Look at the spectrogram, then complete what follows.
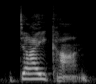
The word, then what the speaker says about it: daikon: Today I'm going to be preparing a daikon. That's how you pronounce it.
